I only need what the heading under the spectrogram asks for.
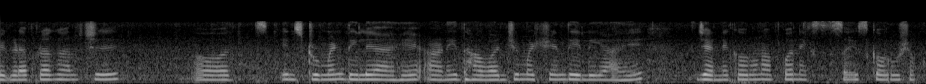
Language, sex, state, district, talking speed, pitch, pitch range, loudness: Marathi, female, Maharashtra, Dhule, 110 wpm, 225 Hz, 215-230 Hz, -30 LUFS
